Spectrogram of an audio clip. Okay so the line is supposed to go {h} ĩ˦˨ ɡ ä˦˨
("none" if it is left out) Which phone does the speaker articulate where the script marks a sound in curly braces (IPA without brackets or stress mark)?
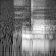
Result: h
